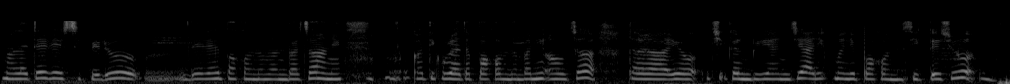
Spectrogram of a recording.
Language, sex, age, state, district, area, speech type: Nepali, female, 45-60, West Bengal, Darjeeling, rural, spontaneous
